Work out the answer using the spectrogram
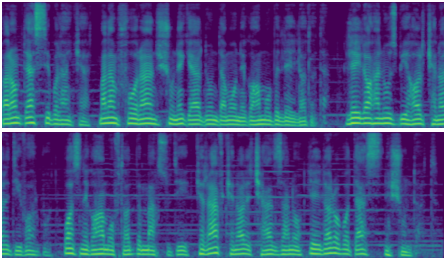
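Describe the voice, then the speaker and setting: A man reading a first-person story aloud in a measured, steady way. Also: on the low side, faint music behind. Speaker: narrator. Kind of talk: scripted audiobook narration.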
